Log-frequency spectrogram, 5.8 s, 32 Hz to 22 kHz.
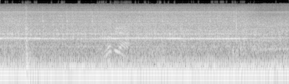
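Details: Old Ford F150 with distributor ignition, after a no-start and a dead battery, running again: a steady, even idle with a low smooth rumble and no misses or knocks. Fuel pressure reads 45, within the 40–50 spec; the cause of the no-start is unknown.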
